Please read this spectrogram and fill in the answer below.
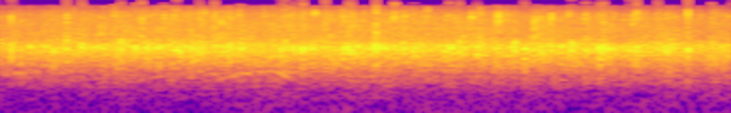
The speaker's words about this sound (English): And so we just want to celebrate you. Thank you for all you do for us and for the life you give. So we give a round of applause to all moms here.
